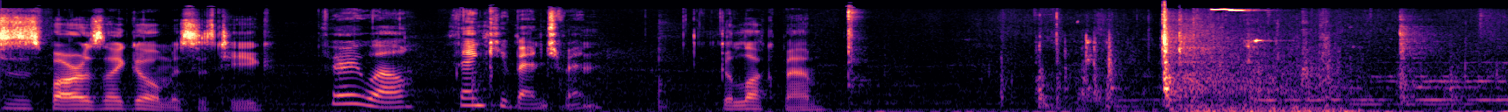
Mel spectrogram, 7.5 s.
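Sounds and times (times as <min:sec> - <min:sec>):
speech: 0:00.0 - 0:04.3
gate opening with a clunk and grinding: 0:05.2 - 0:07.4.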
